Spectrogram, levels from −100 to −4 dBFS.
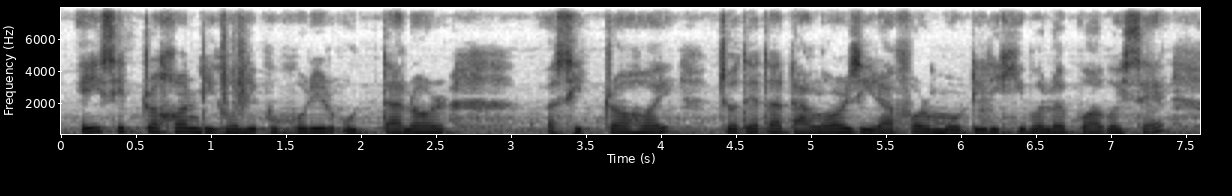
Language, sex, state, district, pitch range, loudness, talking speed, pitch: Assamese, female, Assam, Kamrup Metropolitan, 195-215 Hz, -14 LUFS, 120 wpm, 200 Hz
